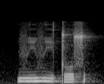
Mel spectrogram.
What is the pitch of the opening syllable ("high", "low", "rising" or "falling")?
high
